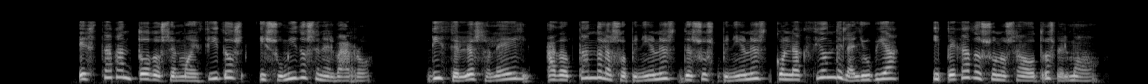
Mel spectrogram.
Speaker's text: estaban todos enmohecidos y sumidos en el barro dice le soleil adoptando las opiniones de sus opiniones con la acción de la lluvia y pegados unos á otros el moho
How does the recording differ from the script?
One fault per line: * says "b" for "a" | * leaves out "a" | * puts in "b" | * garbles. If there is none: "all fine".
all fine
